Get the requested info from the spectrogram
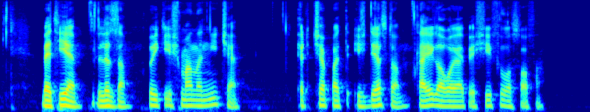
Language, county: Lithuanian, Tauragė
